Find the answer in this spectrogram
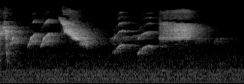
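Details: Short burst of European goldfinch song: a few slurred, downward-sweeping chirps, a brief gap, then a bright buzzy twitter.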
